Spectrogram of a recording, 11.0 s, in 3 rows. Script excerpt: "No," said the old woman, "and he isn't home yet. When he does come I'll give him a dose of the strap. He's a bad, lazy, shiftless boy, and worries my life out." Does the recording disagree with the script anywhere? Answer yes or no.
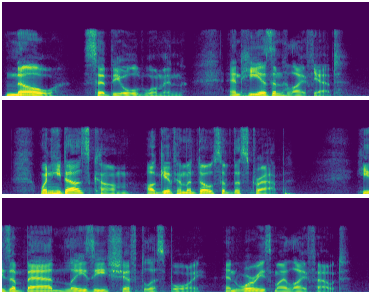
yes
